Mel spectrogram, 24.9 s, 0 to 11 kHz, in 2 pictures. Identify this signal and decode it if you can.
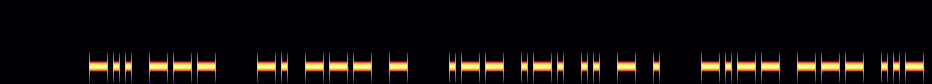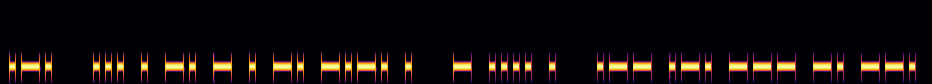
Morse code, heard as a keyed tone, about 15 wpm, 700 Hz. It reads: DO NOT WRITE YOUR SENTENCE THE WRONG
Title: Sentences from Top 1000 Words - Review Part 1 - 15wpm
